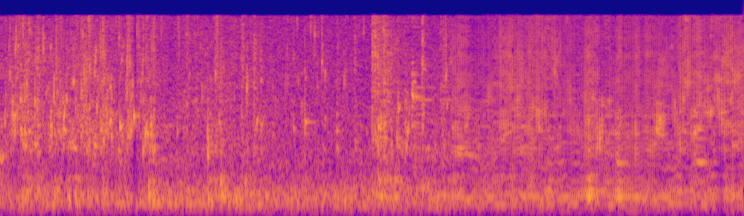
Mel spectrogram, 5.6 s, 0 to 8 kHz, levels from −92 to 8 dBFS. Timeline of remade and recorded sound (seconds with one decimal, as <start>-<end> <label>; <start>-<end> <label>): 0.0-3.4 recorded; 3.4-5.6 remade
